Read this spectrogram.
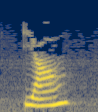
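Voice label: "扬", Mandarin Chinese; chinese flashcards; hsk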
